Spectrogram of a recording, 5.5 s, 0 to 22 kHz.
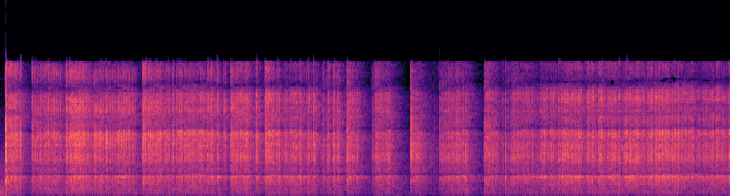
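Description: Flux-core wire-feed welding arc from a Forney Easy Weld 140 FC-i, striking at the start and then crackling steadily as a bead is run along steel, faltering briefly a couple of times about halfway through.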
